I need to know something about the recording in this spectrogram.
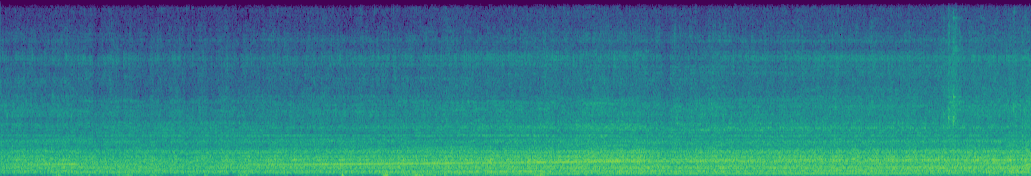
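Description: Bike tyres hum on smooth pavement.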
